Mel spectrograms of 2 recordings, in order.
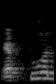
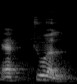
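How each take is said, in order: First: The middle consonant is a 't' sound. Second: The middle consonant is a 'ch' sound. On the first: The speaker calls it wrong. "एक्टुअल नहीं पढ़ेंगे" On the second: The speaker calls it right. "इसको हम पढ़ेंगे एक्चुअल"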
